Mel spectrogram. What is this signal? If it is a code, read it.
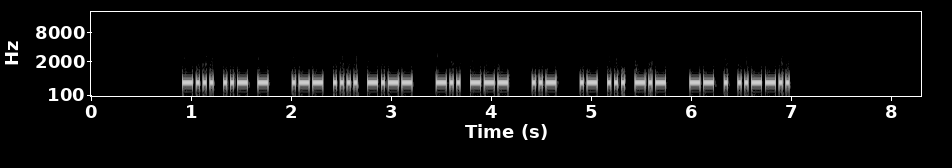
Morse code, heard as a keyed tone, about 36 wpm, 700 Hz. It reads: BUT WHY DO U ASK ME?
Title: Sentences from Top 200 Words and Abbreviations 35wpm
